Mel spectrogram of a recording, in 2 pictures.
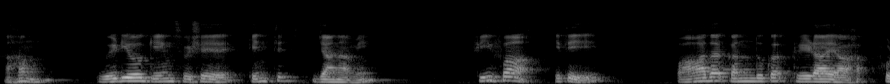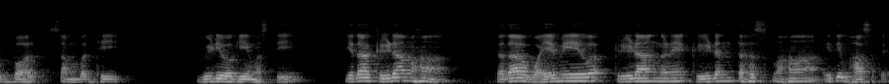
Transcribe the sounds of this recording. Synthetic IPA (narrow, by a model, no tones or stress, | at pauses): ɐɦɐm | ʋiːɖijoːɡeːmsʋiʂɐjekiɲt͡ʃit͡ʃd͡ʒaːnaːmi | fʰiːfaːit̪i | paːd̪ɐkɐnd̪ukɐkɾiːɽaːjaːɦɐ̆pʰuʈ̚baːlsɐmbɐd̪ʱːi | ʋiːɖijoːɡeːmɐst̪i | jɐd̪aːkɾiːɽaːmɐɦɐ | t̪ɐd̪aːʋɐjɐmeːʋɐkɾiːɽaːŋɡɐɳeːkɾiːɽɐnt̪ɐɦɐsmɐɦɐit̪ibʱaːsɐt̪ḛː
